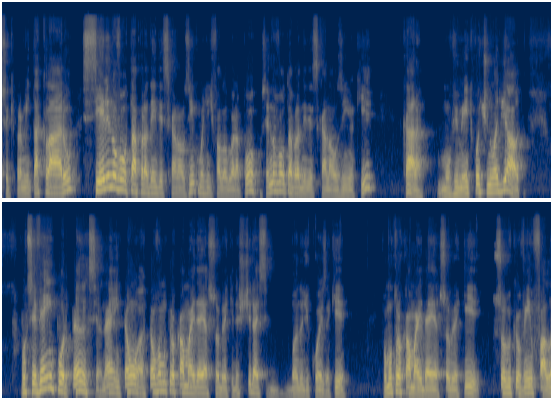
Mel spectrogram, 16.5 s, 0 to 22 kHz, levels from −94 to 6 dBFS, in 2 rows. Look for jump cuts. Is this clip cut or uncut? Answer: cut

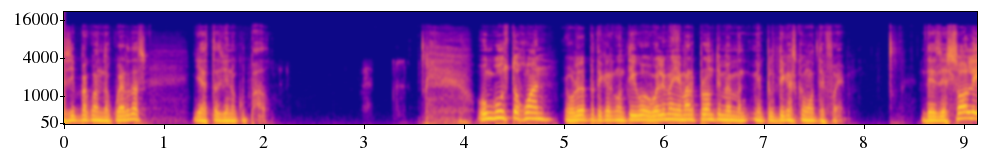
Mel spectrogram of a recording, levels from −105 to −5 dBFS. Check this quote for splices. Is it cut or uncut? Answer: cut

